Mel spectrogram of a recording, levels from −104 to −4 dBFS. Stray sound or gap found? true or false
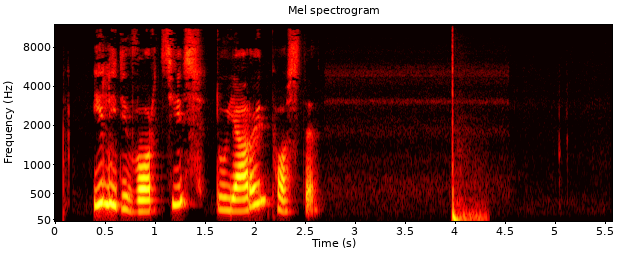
true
